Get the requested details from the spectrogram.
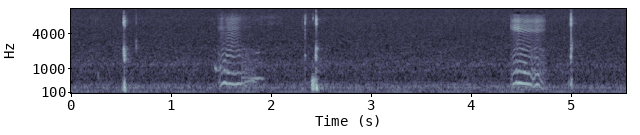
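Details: Infant with three sharp, brief hiccups, a short whimper after two of them, and a faint background hum; hiccups.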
